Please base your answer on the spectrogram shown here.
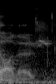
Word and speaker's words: honor: university a european ok an honor because here the sound is vowel sound so these are the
